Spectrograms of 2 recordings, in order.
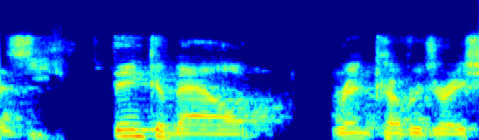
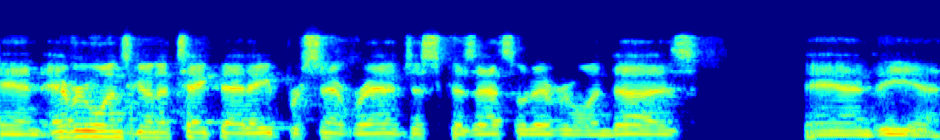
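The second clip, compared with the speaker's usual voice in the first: normal talking voice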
